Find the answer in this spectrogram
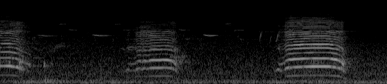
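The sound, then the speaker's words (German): Lambs raised by bottle and bucket bleat faintly in three separate wavering cries, spaced about a second apart, with the last one the longest and loudest. “Im Hintergrund meckern einige Lämmer, die ich mit Flasche und Eimer großgezogen habe.”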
